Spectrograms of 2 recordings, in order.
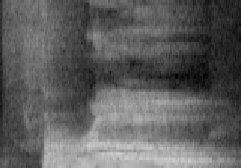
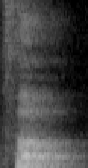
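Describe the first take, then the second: First: The R sound is loud and strong. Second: The R sound is very soft or missing. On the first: The speaker calls it right. "I'm making that R very hard" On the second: The speaker calls it wrong. "Some people make the R too soft and they say tho"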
